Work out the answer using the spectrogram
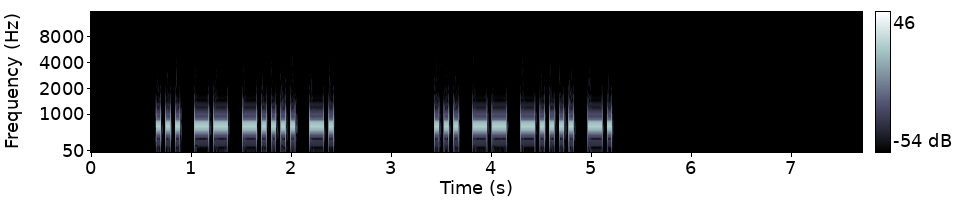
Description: Morse code, heard as a keyed tone, about 25 wpm, 700 Hz. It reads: SM6N SM6N
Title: DXCC-100 Call Signs - 4 Characters - Repeated 2x - 25wpm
